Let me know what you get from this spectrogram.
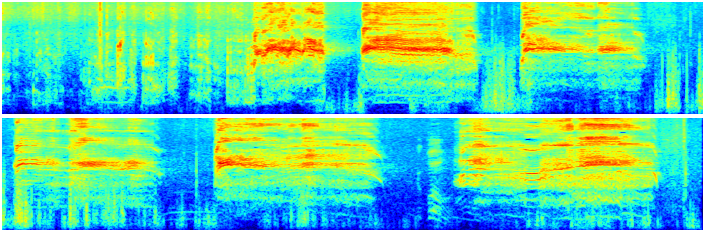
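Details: Wild pig under attack by a leopard, with a hyena intervening, screaming in loud, harsh, shrill squeals that last one to two seconds each, about six bursts separated by brief gaps.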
